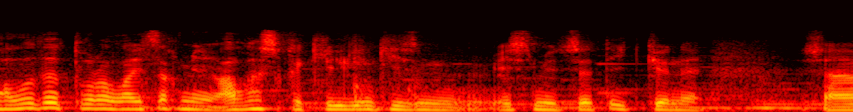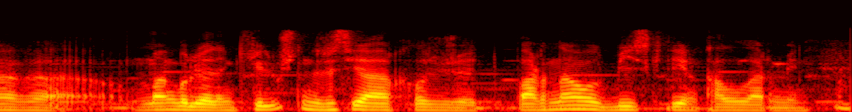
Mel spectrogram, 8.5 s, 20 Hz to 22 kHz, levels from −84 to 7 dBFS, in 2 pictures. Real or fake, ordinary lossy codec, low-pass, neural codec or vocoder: real; none; 7.2 kHz; none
